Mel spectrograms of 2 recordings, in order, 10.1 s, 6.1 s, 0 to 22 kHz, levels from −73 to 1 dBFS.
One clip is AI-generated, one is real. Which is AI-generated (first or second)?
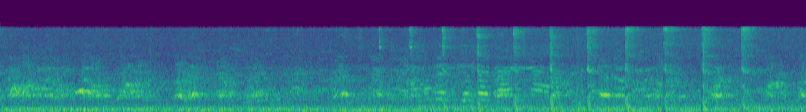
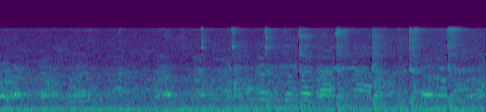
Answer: first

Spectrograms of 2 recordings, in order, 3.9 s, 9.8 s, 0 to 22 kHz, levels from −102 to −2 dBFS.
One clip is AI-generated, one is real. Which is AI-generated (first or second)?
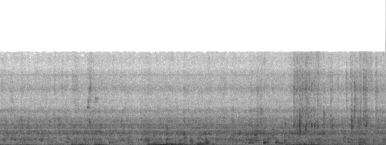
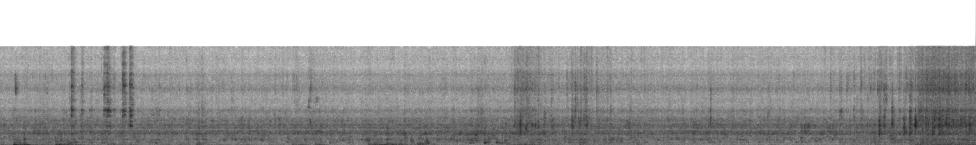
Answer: second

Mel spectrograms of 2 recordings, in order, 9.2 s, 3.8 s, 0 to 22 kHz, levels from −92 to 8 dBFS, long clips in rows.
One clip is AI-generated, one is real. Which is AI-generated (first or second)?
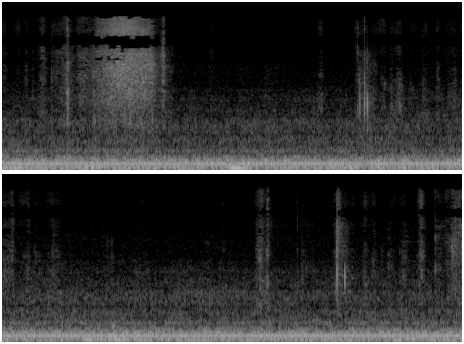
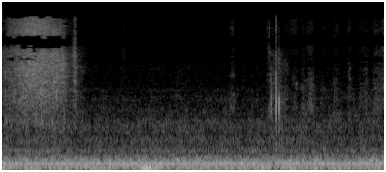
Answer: second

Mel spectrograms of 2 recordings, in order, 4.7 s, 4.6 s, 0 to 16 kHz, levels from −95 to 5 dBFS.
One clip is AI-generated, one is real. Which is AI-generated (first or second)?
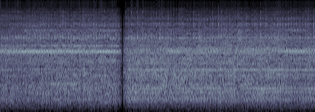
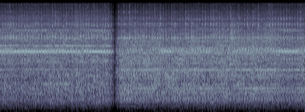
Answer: first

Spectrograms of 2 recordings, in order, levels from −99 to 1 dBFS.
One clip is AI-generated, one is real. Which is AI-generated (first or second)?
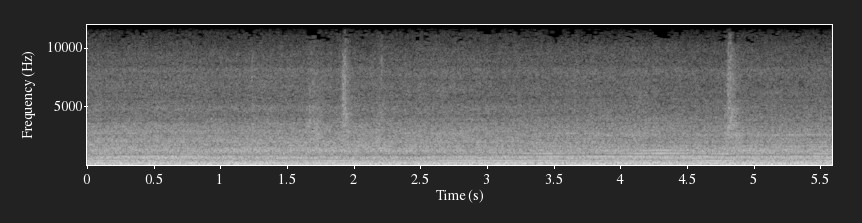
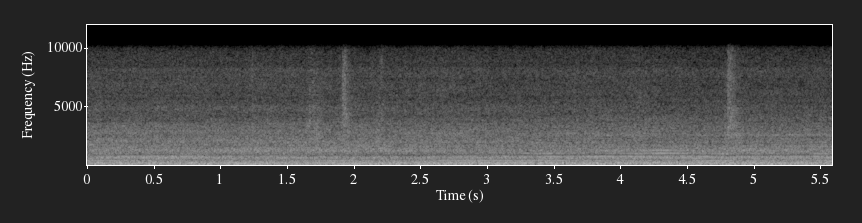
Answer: second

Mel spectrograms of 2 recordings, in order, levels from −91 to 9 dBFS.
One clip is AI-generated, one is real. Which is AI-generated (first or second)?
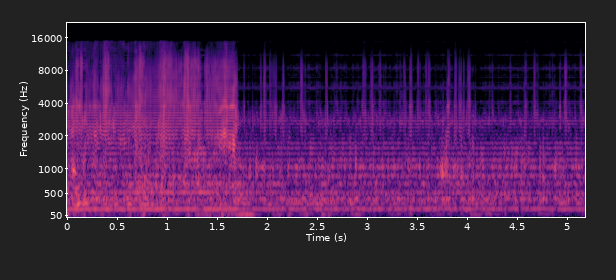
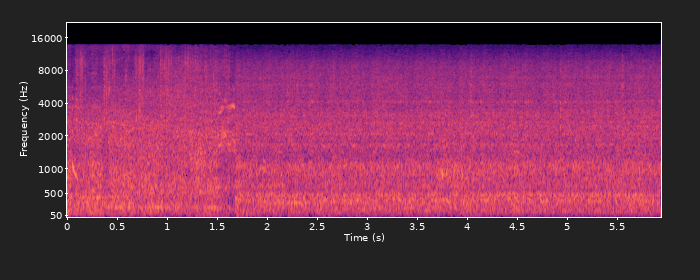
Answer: first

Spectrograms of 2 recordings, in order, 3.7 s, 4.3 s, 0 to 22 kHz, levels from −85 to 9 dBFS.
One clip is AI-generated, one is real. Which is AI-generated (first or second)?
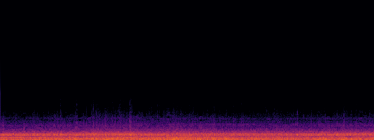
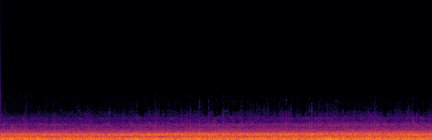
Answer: second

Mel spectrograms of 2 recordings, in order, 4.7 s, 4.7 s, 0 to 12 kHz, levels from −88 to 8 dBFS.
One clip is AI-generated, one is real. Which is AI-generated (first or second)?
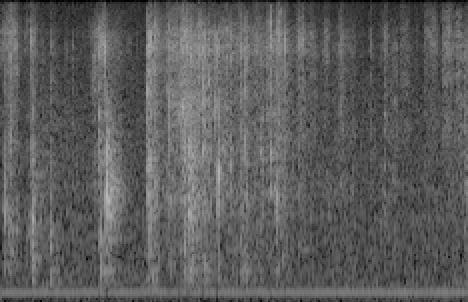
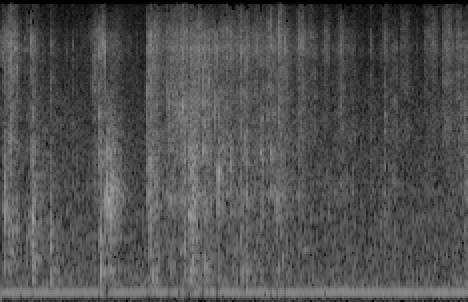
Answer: second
